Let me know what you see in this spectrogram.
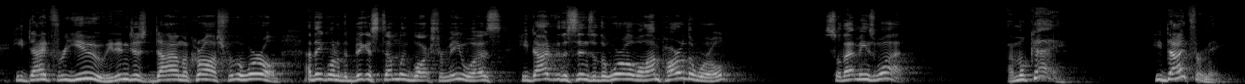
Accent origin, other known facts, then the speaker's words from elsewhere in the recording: Tennessee, United States; I grew up in the South. I'm a Southern boy. I'm a Tennessee boy. And although it's funny, when I'm in the South, people don't think I have that much of an accent.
